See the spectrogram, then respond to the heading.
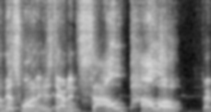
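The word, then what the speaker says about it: São Paulo: Now, this one is down in Sao Paulo. Did I pronounce that right? Sao Paulo? You say it like you're holding your nose.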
